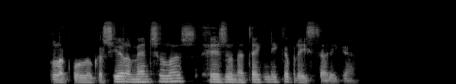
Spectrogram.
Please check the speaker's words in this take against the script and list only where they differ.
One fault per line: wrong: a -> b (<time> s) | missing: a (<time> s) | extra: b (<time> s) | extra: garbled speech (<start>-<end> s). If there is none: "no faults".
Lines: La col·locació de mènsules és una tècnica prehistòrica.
no faults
